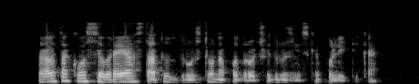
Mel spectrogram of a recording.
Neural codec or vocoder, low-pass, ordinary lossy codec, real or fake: vocoder, 22.05 kHz, 80 mel bands, Vocos; 7.2 kHz; none; fake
